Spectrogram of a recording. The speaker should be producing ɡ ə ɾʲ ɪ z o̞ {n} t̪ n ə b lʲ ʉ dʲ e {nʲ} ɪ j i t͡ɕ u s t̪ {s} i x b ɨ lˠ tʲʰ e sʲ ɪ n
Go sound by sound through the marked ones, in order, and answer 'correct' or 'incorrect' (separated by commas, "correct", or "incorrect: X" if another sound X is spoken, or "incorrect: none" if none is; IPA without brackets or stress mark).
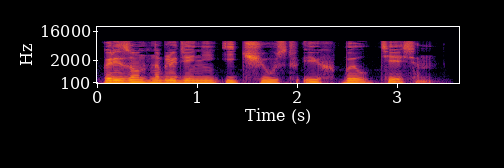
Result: correct, correct, incorrect: f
